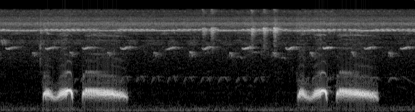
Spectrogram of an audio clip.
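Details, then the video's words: Two paired coos of a spotted dove, from a recording intended to prompt doves to call: a brief quavering note then a sustained mellow coo, repeated once after a pause, with a steady faint high whine. "PANCINGAN TERAPI TEKUKUR GACOR CEPET NGALAS"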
